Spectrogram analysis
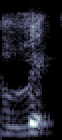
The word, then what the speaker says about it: Licht: General Manager Jason Licht.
